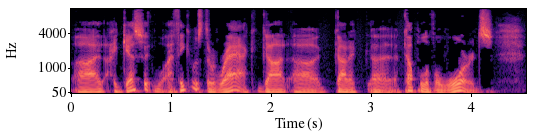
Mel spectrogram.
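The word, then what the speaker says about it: RAQ: The Rack, the R-A-Q, isn't that cute?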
